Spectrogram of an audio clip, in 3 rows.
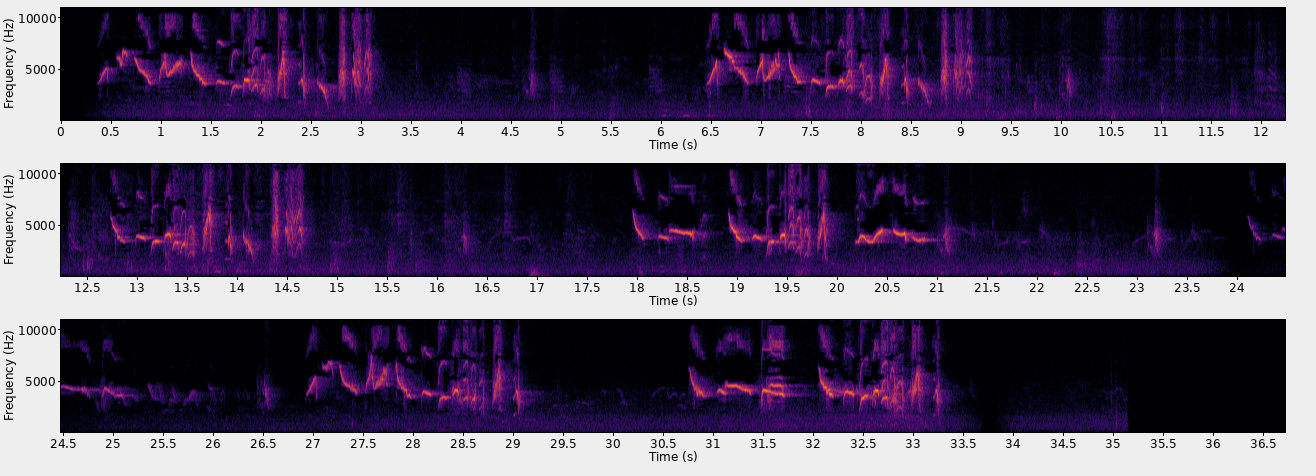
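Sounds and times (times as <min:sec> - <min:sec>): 
Seychelles magpie robin singing: 0:00.4 - 0:03.2, 0:06.0 - 0:09.2, 0:12.0 - 0:14.8, 0:18.0 - 0:22.2, 0:23.0 - 0:33.4.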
